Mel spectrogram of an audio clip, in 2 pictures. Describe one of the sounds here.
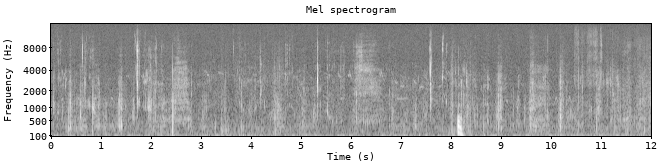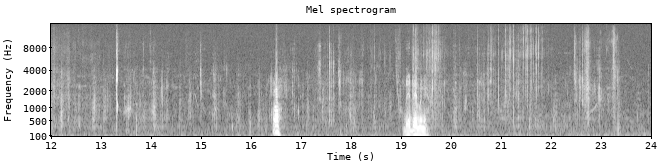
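A man chews food with wet smacking sounds close to the microphone.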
